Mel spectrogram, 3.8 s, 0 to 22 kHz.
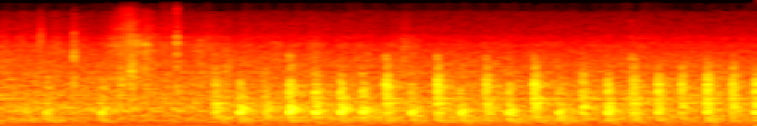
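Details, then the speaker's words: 2011–2014 Hyundai Sonata, about 100,000 miles, that rattled in the front end over bumps: sharp, evenly spaced clunks as the left front sway bar end link is pulled by hand from underneath, showing play in a worn end link joint. "hear that that play is coming from one of these joints on this sway bar end link"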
